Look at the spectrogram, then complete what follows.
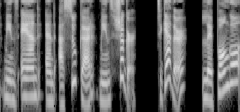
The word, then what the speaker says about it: azúcar: to it, leche means milk, y means and azúcar means sugar. Together, le pongo leche y azúcar. I add milk and sugar to it. Pronunciation heads up, azúcar. The stress is on the first syllable, azúcar, not azúcar, azúcar.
